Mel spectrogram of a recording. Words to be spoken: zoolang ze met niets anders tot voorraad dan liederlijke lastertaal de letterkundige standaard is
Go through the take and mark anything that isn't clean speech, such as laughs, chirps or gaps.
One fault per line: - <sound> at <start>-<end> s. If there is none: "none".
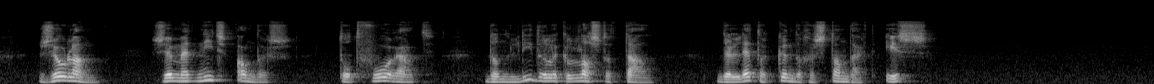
none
